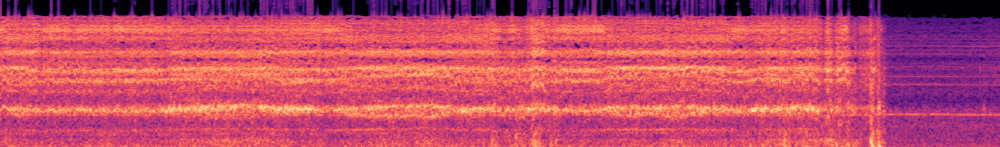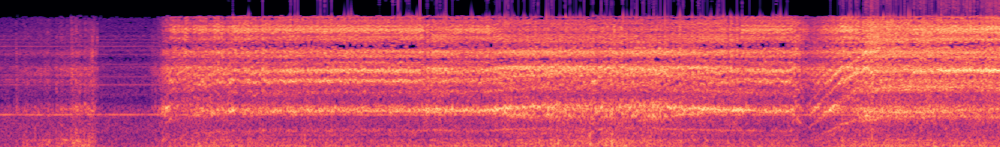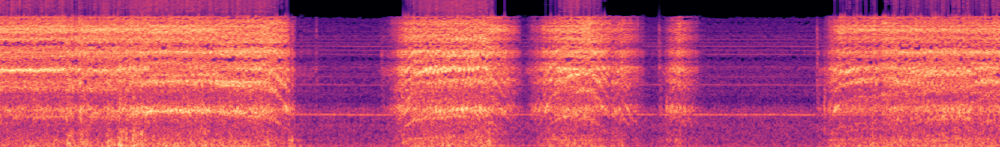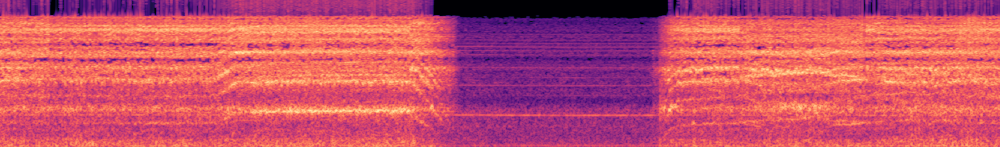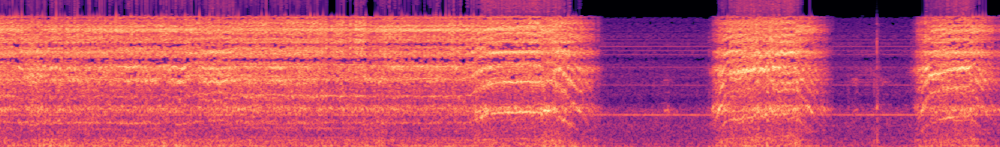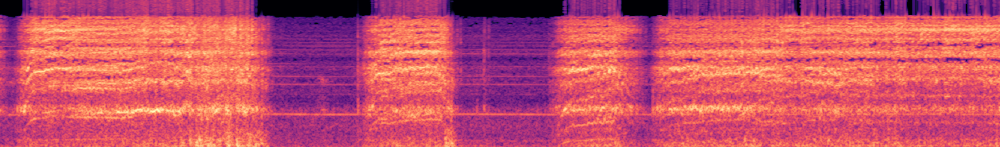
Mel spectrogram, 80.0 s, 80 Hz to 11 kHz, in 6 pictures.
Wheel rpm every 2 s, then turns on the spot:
110, 110, 110, 110, 110, 90, 0, 30, 110, 110, 110, 110, 160, 200, 210, 70, 120, 70, 10, 150, 160, 190, 200, 0, 80, 160, 160, 160, 160, 170, 110, 70, 40, 120, 230, 50, 70, 80, 160, 160.
30-32 72-74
